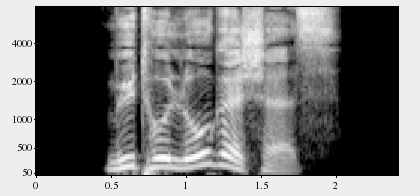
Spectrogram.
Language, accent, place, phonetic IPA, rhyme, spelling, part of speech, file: German, Germany, Berlin, [mytoˈloːɡɪʃəs], -oːɡɪʃəs, mythologisches, adjective, De-mythologisches.ogg
- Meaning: strong/mixed nominative/accusative neuter singular of mythologisch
